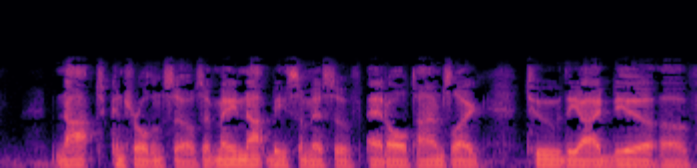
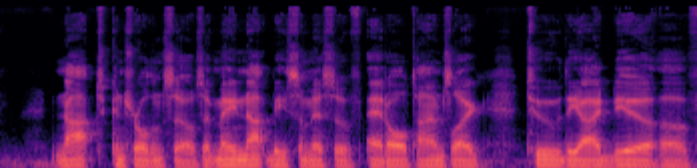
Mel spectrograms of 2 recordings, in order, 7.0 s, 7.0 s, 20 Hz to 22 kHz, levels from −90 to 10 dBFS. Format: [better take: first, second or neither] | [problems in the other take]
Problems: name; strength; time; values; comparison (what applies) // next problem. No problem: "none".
second | garbled, watery; badly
